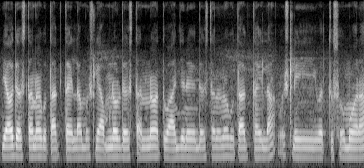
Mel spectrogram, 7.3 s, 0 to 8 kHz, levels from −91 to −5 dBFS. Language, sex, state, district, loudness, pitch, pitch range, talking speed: Kannada, male, Karnataka, Mysore, -20 LUFS, 125 Hz, 125-130 Hz, 125 wpm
